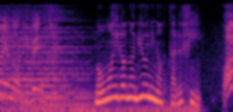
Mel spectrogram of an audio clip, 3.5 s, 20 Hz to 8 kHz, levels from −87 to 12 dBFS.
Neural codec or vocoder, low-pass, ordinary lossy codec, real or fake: none; 7.2 kHz; none; real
